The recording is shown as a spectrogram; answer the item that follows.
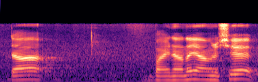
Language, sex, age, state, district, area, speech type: Bodo, female, 18-30, Assam, Chirang, rural, spontaneous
